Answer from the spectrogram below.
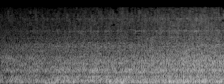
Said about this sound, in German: Wir sind jetzt gerade am Bahnhof und verabschieden uns von meinen Eltern.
